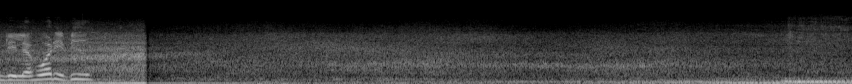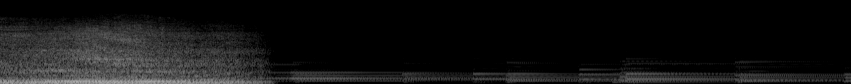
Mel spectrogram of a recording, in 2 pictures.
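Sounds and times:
road noise: 0.0s - 11.3s
vehicle engine rumble: 0.0s - 11.3s.

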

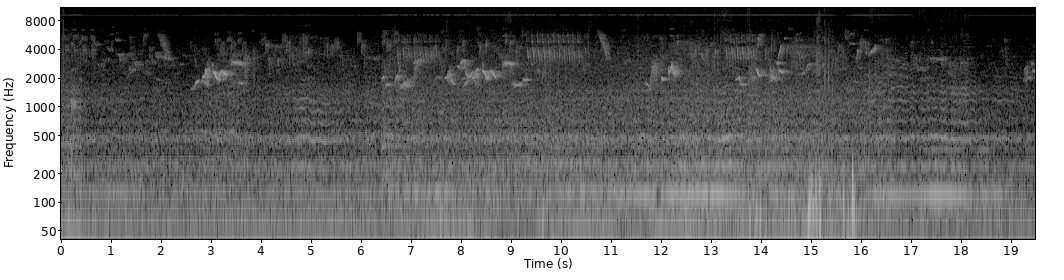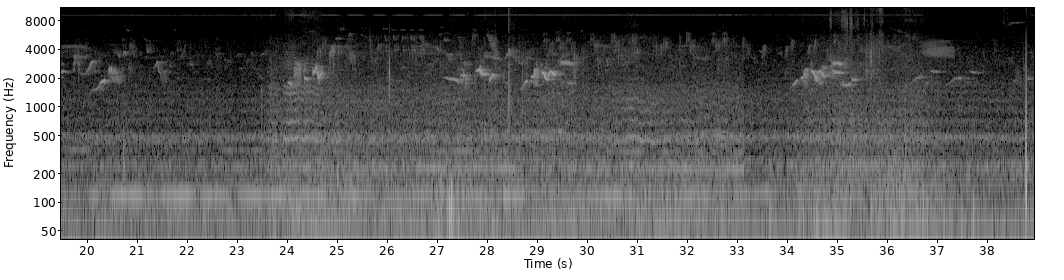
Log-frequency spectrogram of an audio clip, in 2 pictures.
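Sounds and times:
bees humming: 15.6s - 38.9s.

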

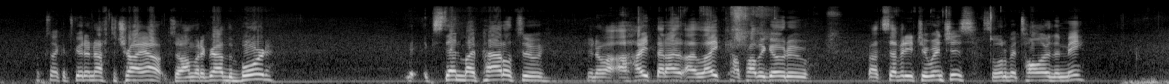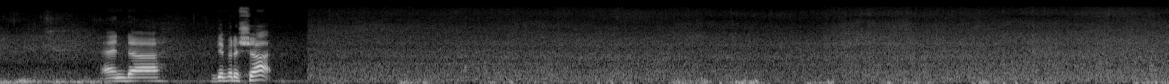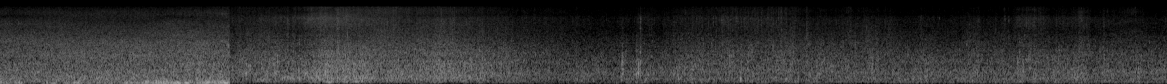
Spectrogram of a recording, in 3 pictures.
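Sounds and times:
ocean surf on beach: 0.0s - 35.0s
wind buffeting microphone: 11.1s - 13.0s, 15.6s - 25.7s.

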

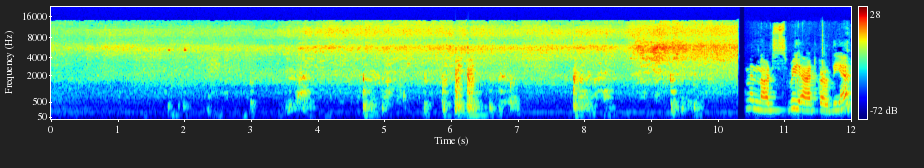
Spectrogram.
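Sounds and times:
frying sizzle: 0.0s - 10.4s
spatula scraping a pan: 1.8s - 7.2s, 7.8s - 10.2s.

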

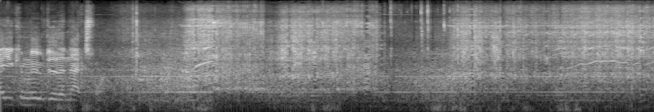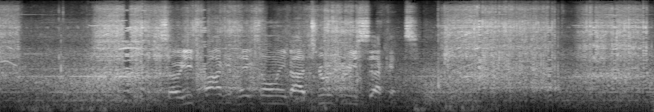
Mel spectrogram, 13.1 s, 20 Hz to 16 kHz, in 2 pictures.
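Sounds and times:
drill motor whine: 1.4s - 10.3s, 10.9s - 13.0s
bit grinding into concrete: 1.7s - 6.8s, 7.4s - 13.0s.

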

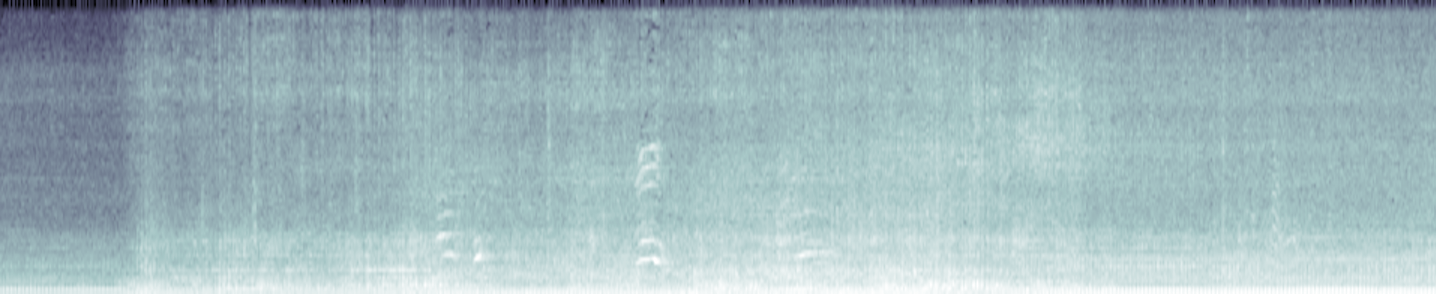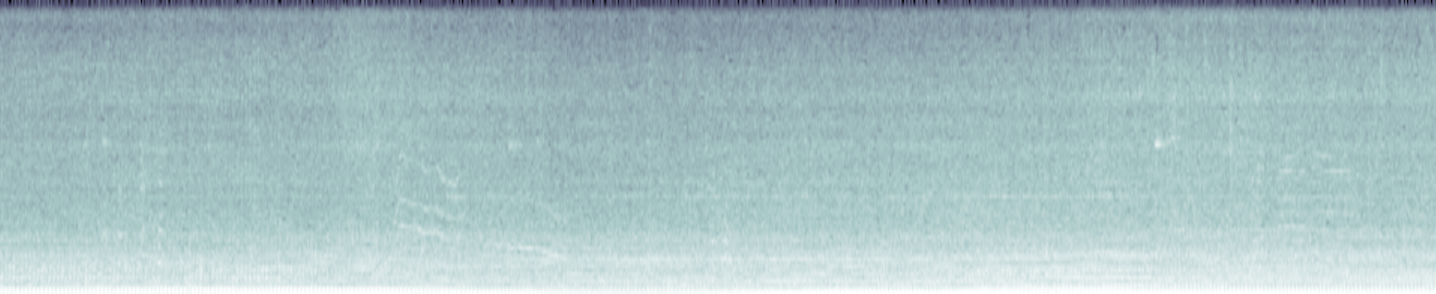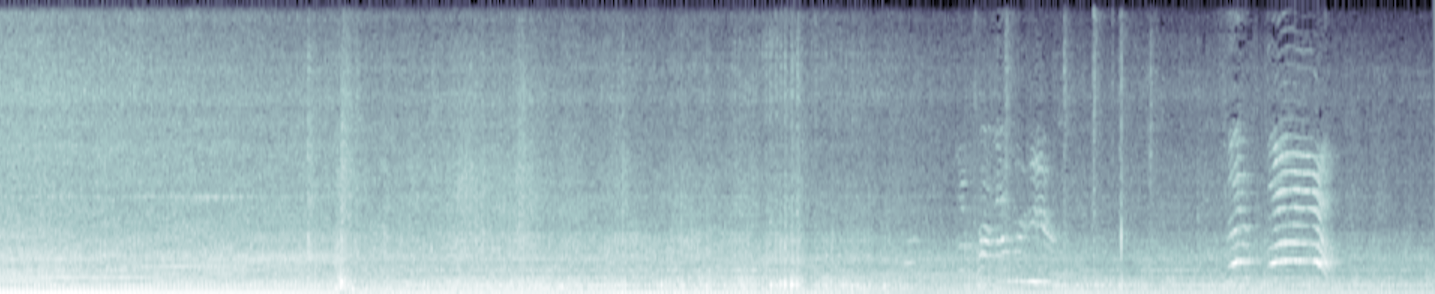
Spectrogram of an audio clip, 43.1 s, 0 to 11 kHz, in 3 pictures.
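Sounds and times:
lawn tractor engine running: 0.0s - 43.0s.

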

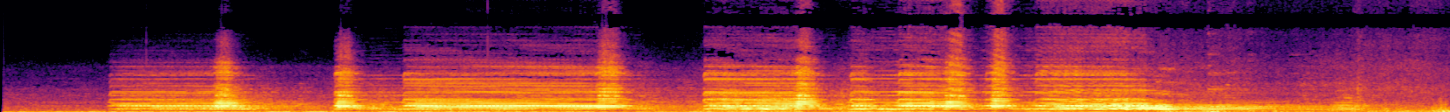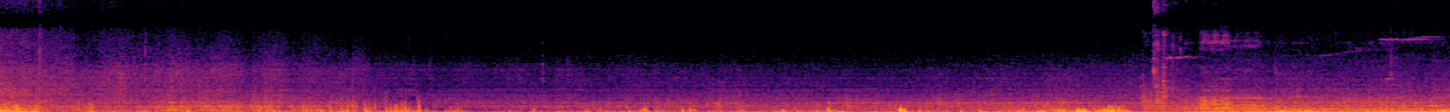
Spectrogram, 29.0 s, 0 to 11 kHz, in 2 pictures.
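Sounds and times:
locomotive air horn blasts: 1.1s - 13.8s.

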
